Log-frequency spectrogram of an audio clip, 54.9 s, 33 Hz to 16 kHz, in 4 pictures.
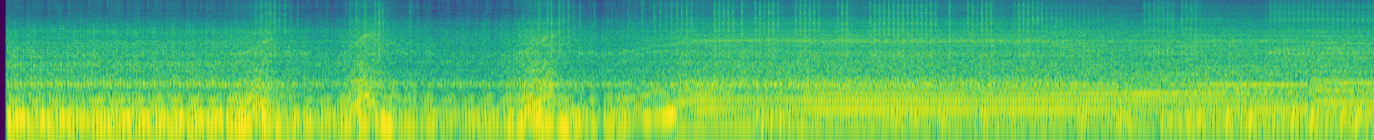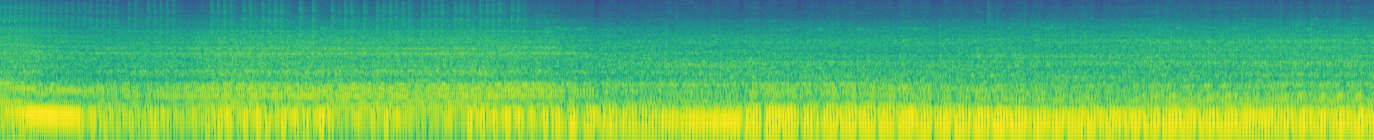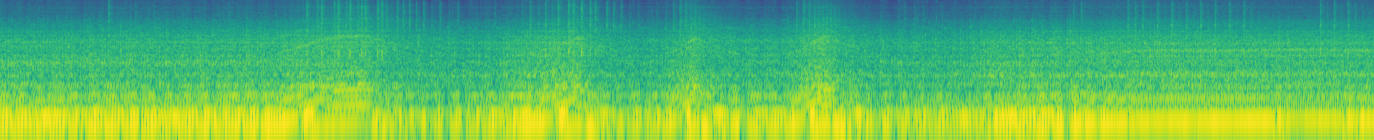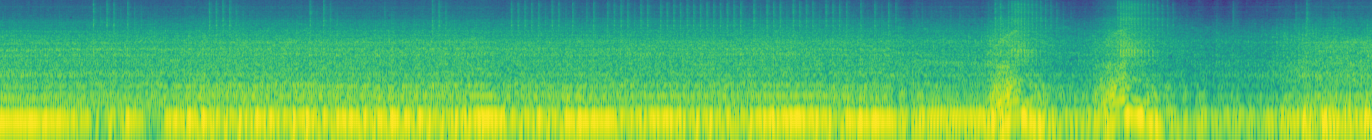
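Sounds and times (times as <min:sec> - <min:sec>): motorcycle engine idling: 0:00.0 - 0:54.9
engine throttle blips: 0:00.1 - 0:54.9.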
